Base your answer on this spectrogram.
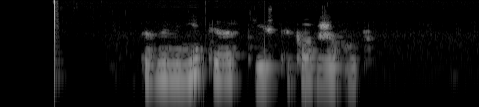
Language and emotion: Russian, neutral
